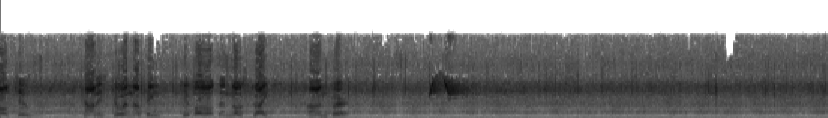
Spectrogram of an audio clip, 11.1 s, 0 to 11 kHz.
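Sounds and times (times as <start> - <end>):
speech: 1.2 - 4.8
shrill whistle of a baseball coach: 5.7 - 6.3.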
